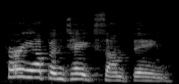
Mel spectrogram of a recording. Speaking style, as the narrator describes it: Marty said in a gruff voice

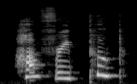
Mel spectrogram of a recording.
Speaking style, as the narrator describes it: he yelled

